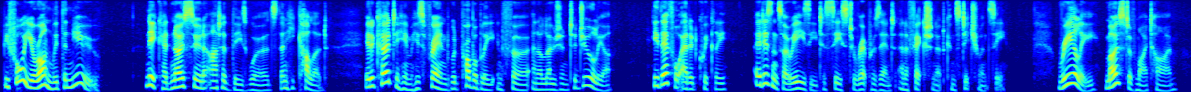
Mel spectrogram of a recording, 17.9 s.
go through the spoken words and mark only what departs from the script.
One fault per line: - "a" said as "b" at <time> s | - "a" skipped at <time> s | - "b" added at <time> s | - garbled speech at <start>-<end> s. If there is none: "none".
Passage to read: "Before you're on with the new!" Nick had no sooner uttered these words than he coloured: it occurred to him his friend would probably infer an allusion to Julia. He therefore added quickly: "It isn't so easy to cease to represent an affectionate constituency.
- "Really most of my time" added at 15.9 s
